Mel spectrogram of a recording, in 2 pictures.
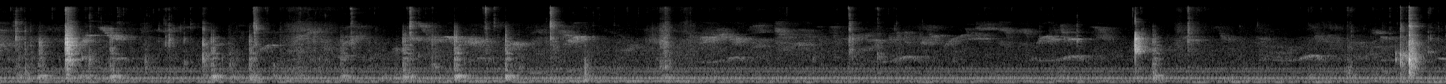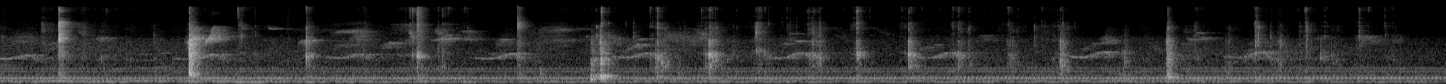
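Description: Close-up eating sounds: chewing and gnawing on chicken bones with the mouth, with sharp clicks and smacks scattered throughout. A steady low hum runs underneath. From about midway, small chirps repeat roughly once a second in the background.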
